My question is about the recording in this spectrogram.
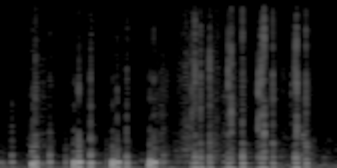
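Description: Fingers tapping on the cover of a red hardcover journal, a quick, uneven run of light taps.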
